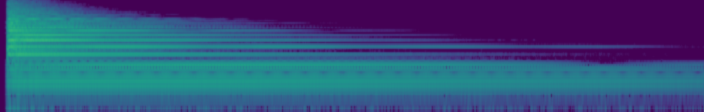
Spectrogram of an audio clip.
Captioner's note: bell tolls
